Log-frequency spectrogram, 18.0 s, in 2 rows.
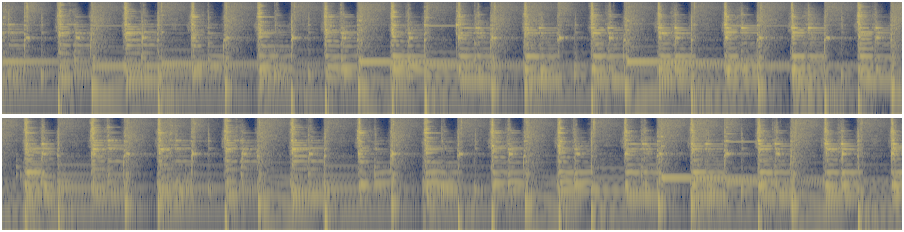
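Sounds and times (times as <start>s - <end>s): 
instrumental music: 0.0s - 17.9s.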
